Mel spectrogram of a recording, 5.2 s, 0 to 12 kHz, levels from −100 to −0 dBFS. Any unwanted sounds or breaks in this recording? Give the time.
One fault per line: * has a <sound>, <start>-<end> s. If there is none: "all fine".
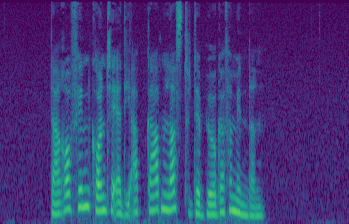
all fine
